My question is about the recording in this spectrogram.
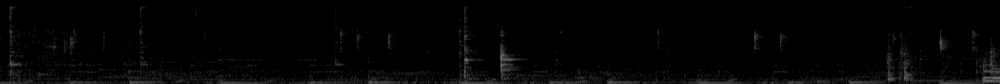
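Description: Faint clinks and taps of a wire spider strainer against a metal karai and a steel bowl, with a couple of louder knocks about halfway through, over a faint sizzle of deep-frying oil.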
